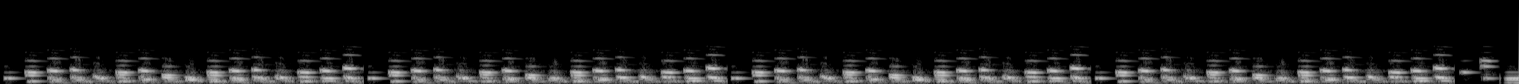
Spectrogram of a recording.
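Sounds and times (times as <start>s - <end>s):
trap arpeggio melody loop in C sharp minor: 0.0s - 15.0s.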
